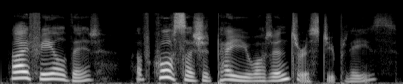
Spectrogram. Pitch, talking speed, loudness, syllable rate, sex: 205 Hz, 195 wpm, -17 LUFS, 5.0 syllables/s, female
